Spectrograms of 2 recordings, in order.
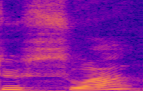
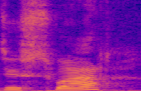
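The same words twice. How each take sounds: First: The final R is weak and barely heard. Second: The final R is clearly and strongly pronounced. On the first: The speaker calls it wrong. "I don't pronounce, never pronounce my R's um, sufficiently" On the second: The speaker calls it right. "I should say"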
